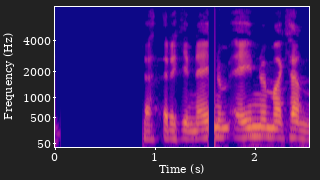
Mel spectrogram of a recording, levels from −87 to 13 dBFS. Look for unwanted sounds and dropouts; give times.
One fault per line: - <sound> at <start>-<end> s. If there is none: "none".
- dropout at 1.5-1.6 s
